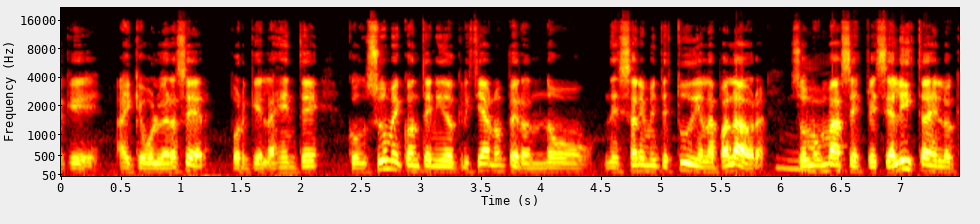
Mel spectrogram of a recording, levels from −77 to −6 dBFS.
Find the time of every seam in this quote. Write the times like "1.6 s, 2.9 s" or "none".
none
